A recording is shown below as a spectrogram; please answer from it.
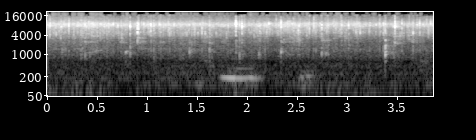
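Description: Onion paste fries in a pan for a fish curry, with a dense, steady hiss and crackle, stirring scrapes, and a brief low hum in the middle.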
